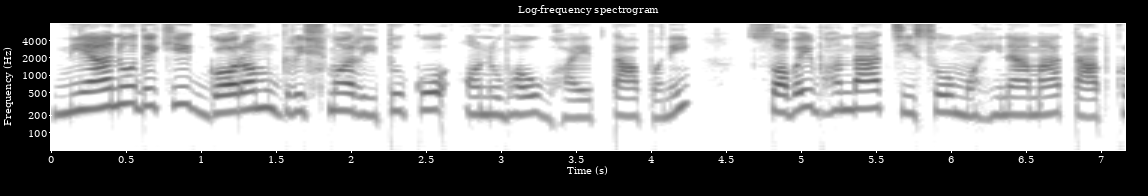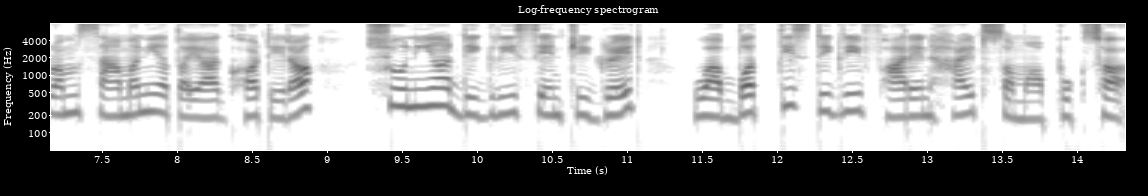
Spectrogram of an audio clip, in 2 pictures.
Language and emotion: Nepali, neutral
